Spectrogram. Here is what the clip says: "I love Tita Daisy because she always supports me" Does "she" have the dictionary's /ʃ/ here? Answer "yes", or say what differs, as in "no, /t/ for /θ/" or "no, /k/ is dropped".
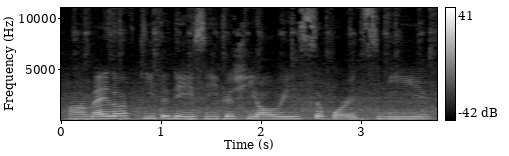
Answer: yes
